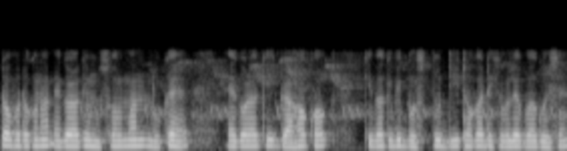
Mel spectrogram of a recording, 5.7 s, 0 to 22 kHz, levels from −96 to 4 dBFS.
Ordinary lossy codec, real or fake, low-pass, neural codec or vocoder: Opus, 32 kbps; real; 5.4 kHz; none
